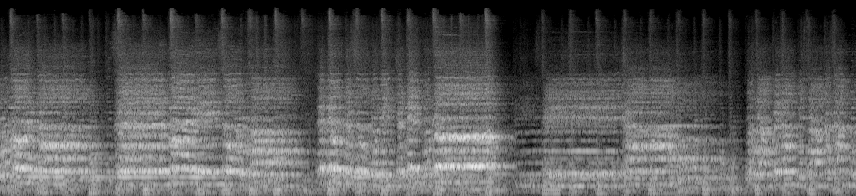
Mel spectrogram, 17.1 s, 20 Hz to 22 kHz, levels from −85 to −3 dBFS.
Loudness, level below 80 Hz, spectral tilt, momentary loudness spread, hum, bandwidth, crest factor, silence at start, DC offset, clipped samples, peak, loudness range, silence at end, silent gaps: -21 LUFS; -46 dBFS; -4.5 dB/octave; 14 LU; none; 19 kHz; 18 dB; 0 s; under 0.1%; under 0.1%; -2 dBFS; 7 LU; 0 s; none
